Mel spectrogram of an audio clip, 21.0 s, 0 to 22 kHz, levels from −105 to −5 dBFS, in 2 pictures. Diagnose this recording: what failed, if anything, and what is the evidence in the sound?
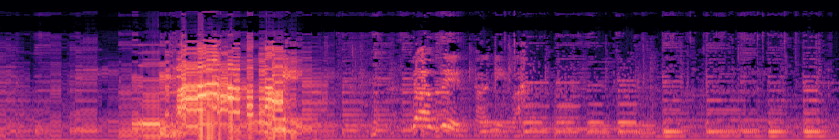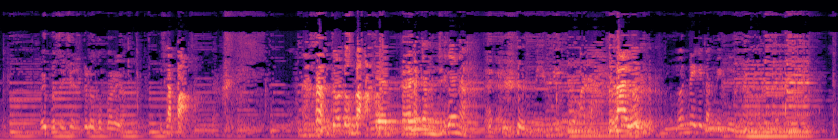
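From 0.02 s to 4.18 s the sound turns into robotic sound from repeated short buffers. A rigid, metallic buzz at 66.7 Hz sits over the audio and follows it only roughly. That rate implies a repeated chunk about 15 ms long. Around 70 percent of this stretch is repetition rather than new material. The likely cause is at the driver or buffer stage. Audio arrived too seldom, so the last short block was replayed while real audio was skipped.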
